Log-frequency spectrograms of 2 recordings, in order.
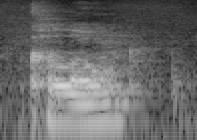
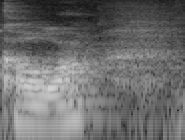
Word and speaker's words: Cologne: So yeah, full marks to the guys from Cologne, not Colon, who have come up with a pretty good hybrid, which it's hit all the spots.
